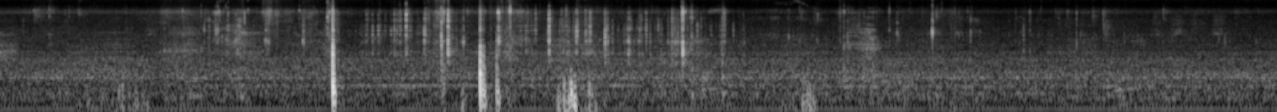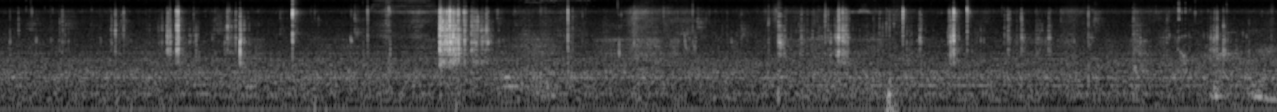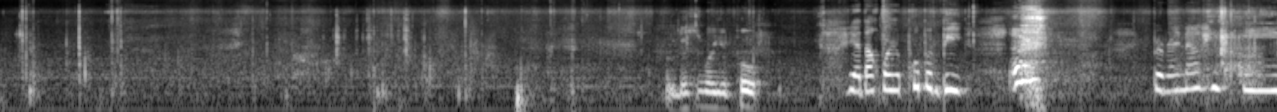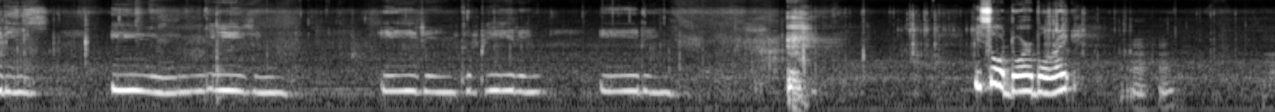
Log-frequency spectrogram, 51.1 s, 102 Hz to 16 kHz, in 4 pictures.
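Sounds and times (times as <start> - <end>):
kitten digging in cat litter: 1.7 - 11.1
kitten chewing dry kibble: 1.8 - 11.1, 18.4 - 26.8, 46.7 - 48.0.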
